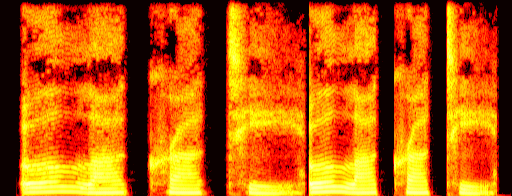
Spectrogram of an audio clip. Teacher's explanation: Stress la. Keep cra soft, then tee clear.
